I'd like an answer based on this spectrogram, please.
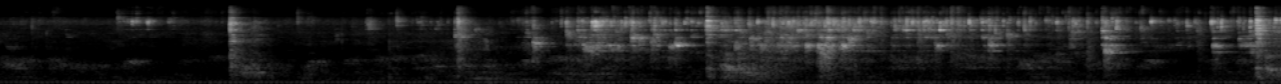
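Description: A steel spoon clinks a few times against small steel bowls while oil is being spooned out. From about halfway in, a steady crackling hiss of hot oil sizzling in a steel kadhai on the gas flame.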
